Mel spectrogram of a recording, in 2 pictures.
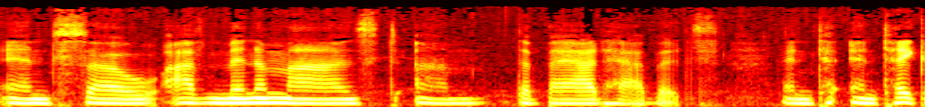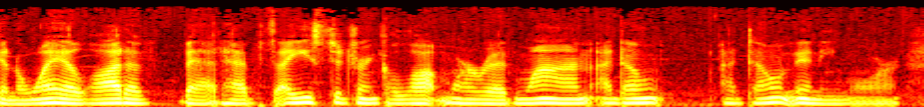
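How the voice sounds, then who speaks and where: Speaking at a moderate pace in a Texan accent, a woman uses a very deep, low pitch and a monotone, flat intonation. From Texas Hill Country. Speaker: health coach and teacher. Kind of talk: radio interview. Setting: radio studio.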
